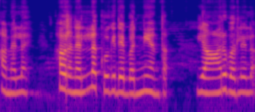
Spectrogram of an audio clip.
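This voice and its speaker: A woman's voice: fairly high pitch, level tone, a little slow, highs cut off, natural voice. A woman voicing a sick young wife who talks in a childlike, pleading way. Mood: tearful.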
